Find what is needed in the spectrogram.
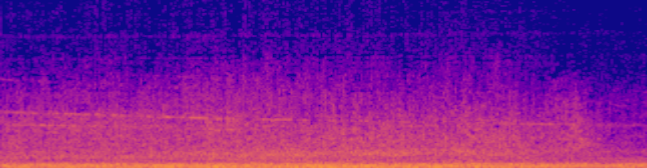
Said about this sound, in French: L'avion décolle.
